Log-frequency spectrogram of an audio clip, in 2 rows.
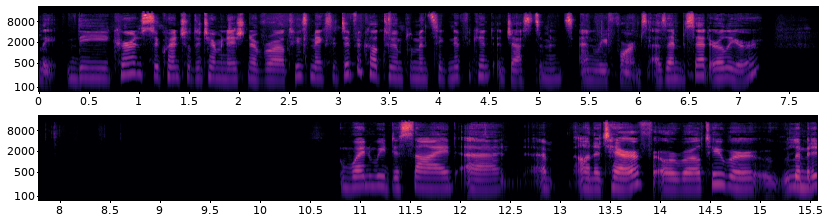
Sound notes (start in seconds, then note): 1.6 speaking French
